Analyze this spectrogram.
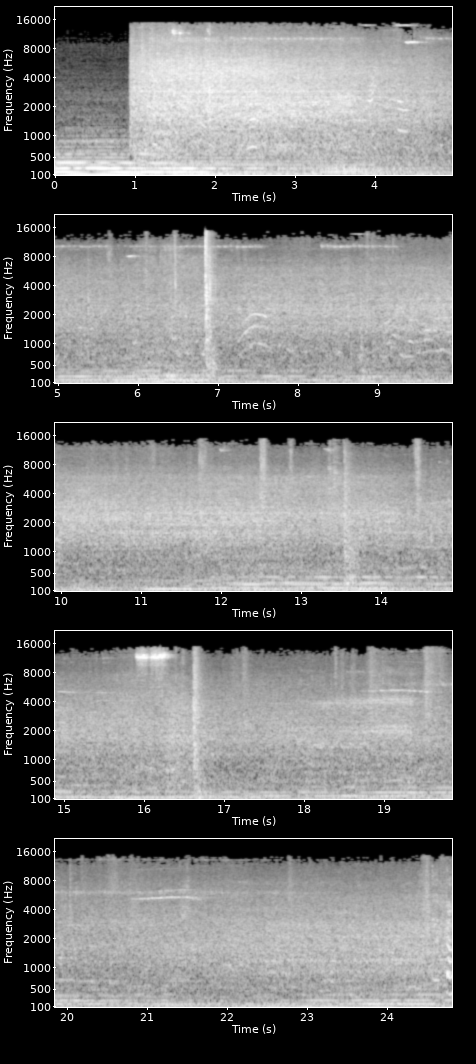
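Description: Traffic hums steadily outdoors along a street.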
